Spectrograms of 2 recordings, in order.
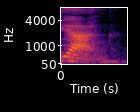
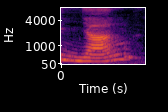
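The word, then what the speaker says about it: nyang: to cow in the luo how do we spell it d-h-i-a d-h-i-a-n-g with an apostrophe d-h-i-a-n-g with an apostrophe the yang diang refers to a cow number 13 hyena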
